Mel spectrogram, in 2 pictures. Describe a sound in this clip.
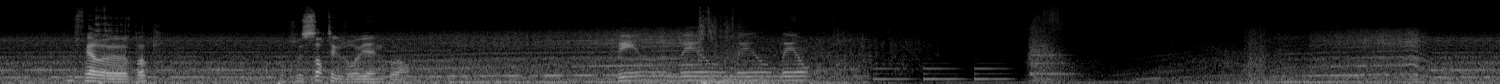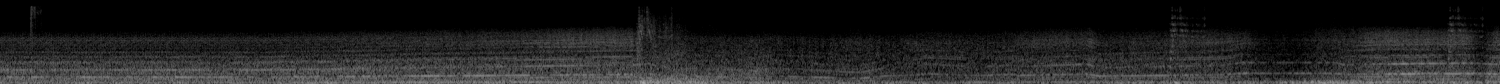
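A racing car engine whines steadily, rising and falling in pitch as it speeds up.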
